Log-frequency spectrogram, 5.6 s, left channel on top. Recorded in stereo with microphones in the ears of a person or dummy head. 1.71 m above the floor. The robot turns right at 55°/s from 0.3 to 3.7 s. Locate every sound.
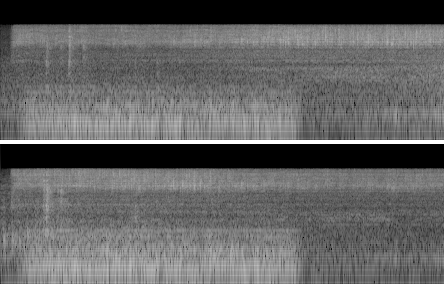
0.1 s a running tap: 150° right, 3.5 m; by 5.6 s 40° left, 3.5 m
